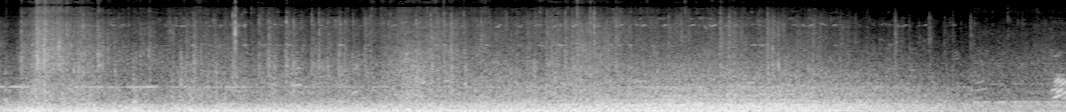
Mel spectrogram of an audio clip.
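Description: Loud low rumble inside a jet airliner's cabin as the plane lands, building to a peak and easing off near the end as it slows on the runway.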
